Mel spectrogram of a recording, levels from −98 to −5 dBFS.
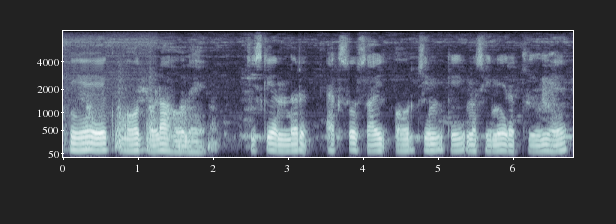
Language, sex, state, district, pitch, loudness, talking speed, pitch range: Hindi, male, Uttar Pradesh, Saharanpur, 105 Hz, -19 LUFS, 140 wpm, 100-110 Hz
